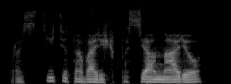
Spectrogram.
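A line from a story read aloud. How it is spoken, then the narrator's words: Embarrassed mumble. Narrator (Russian): смущенно пробормотал командор Фортуната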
